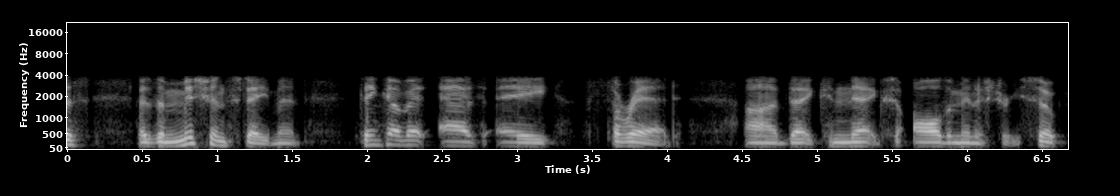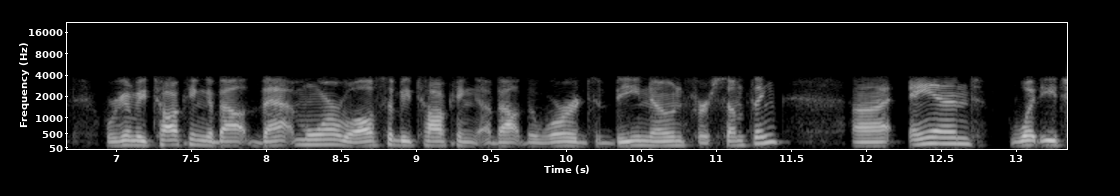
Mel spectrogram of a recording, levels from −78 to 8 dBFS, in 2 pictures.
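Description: Just after "as a mission statement", from 2.01 to 3.01 s, the speech turns hollow and phasey. This is channel delay causing comb filtering. One channel runs late by roughly one and a half milliseconds, and the two are summed to mono. Where the copies arrive out of step, they cancel. The first notch falls around 300 Hz, with more at regular steps above it. Through the narrow phone band, the speech sounds thin.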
